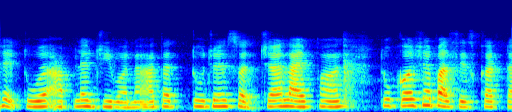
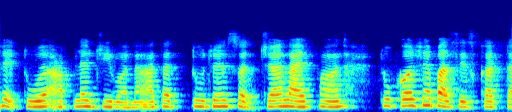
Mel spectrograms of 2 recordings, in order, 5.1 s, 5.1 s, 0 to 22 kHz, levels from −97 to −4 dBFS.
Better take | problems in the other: first | noise reduction (neural mask model Resemble Enhance denoiser)

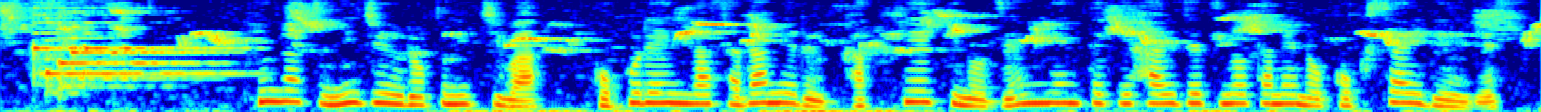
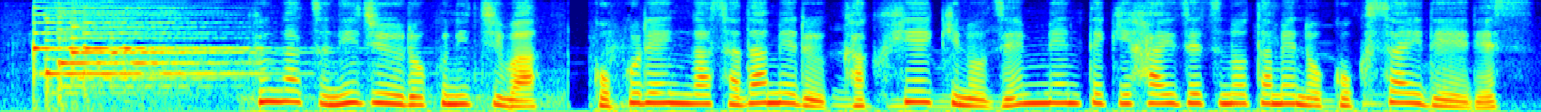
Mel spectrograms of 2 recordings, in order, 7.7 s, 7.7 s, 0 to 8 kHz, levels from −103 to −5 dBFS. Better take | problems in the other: second | noise reduction (classical method Wiener filter)

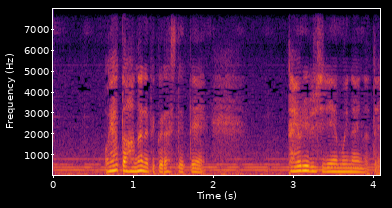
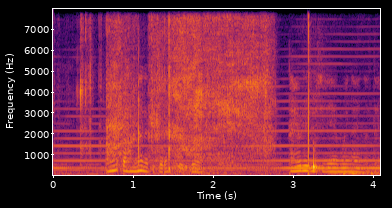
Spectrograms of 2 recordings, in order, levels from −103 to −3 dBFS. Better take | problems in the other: first | background sound (Bowed string instrument + Tearing); 4 dB above the speech

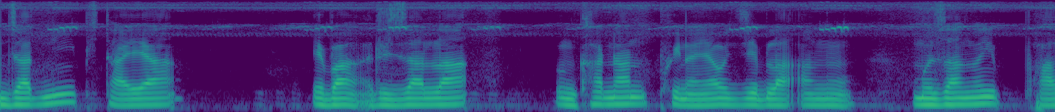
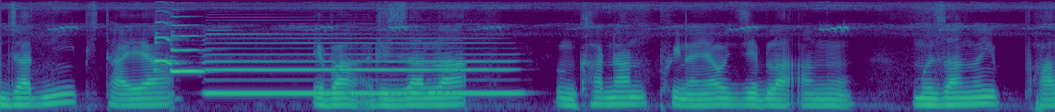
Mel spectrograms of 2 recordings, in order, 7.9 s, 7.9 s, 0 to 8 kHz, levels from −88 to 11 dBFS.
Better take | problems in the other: first | background sound (Wind instrument, woodwind instrument); 2 dB above the speech

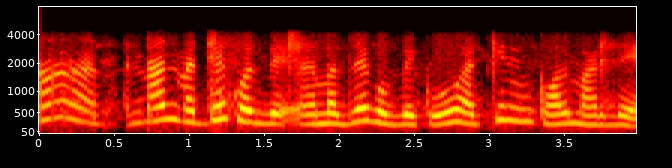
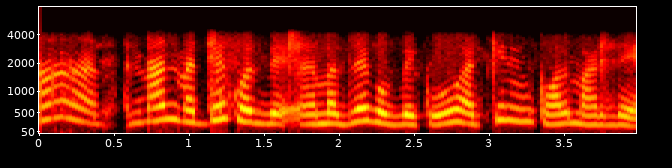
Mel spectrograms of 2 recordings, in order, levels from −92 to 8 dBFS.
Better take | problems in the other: first | noise reduction (neural mask model Resemble Enhance denoiser)

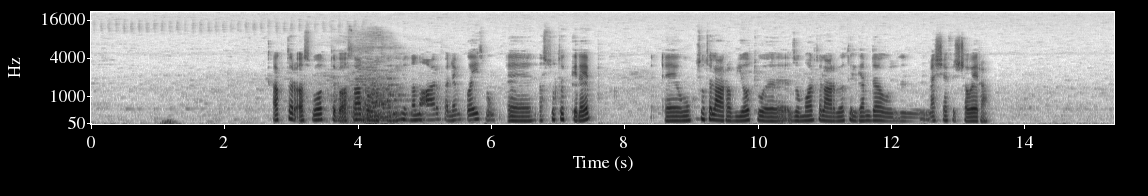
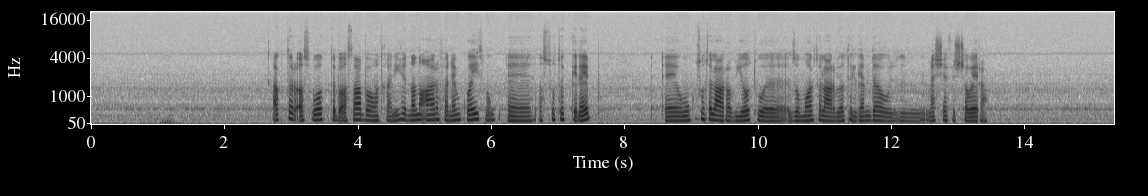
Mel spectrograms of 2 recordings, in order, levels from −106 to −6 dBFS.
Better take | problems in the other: second | noise reduction (classical method log-MMSE)

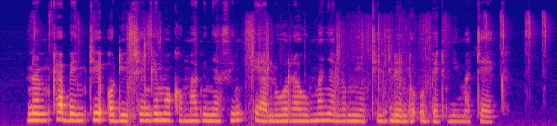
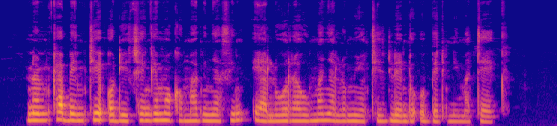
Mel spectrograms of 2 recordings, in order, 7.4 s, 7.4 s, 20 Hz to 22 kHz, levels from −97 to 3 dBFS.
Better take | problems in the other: second | background sound (Splash, splatter + Scissors); 19 dB below the speech

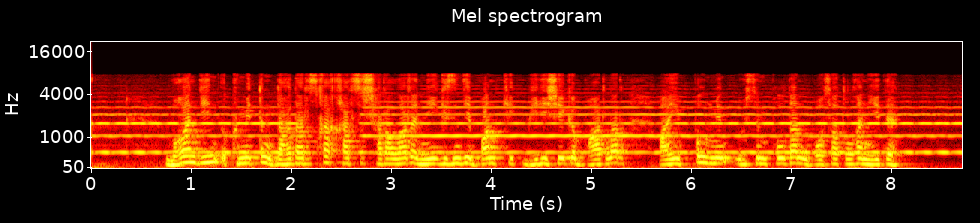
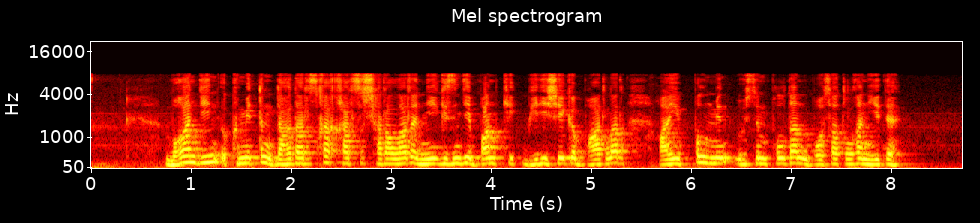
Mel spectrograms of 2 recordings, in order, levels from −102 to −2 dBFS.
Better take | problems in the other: second | background sound (Wind instrument, woodwind instrument); 6 dB below the speech

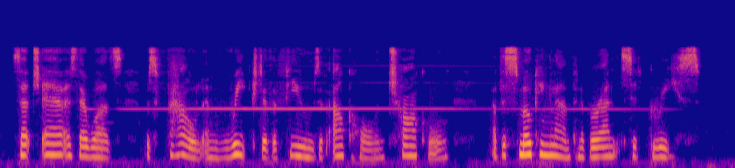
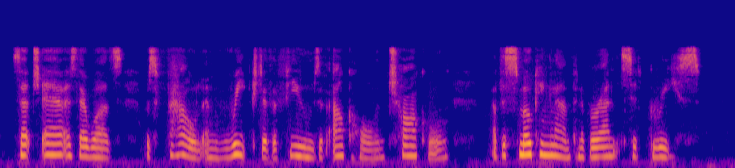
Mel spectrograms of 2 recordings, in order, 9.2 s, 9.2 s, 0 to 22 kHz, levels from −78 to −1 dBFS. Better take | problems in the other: second | background sound (Wind instrument, woodwind instrument); 20 dB below the speech

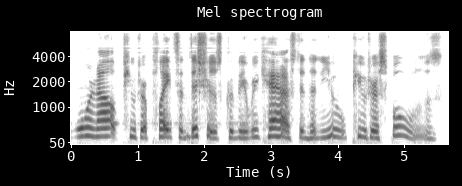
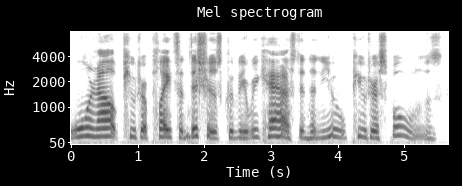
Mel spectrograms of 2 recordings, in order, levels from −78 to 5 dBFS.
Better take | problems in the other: second | noise reduction (neural mask model DeepFilterNet 3)

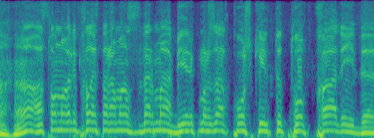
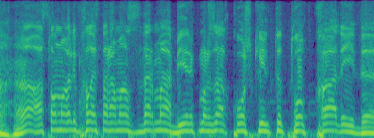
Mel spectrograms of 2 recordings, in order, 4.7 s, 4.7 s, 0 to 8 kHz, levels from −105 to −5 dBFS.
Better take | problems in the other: second | noise reduction (neural mask model Resemble Enhance denoiser)

